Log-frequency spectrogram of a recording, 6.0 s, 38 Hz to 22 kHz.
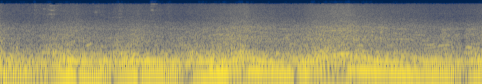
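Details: Honda Vario 110 scooter after replacing with original electrical part, starting without battery: smooth tone rising and falling cleanly with throttle, no rattle or misfire; charging checked normal; normal revving.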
